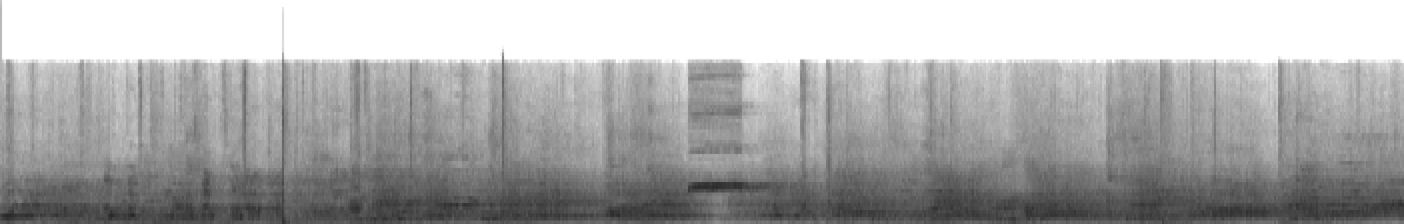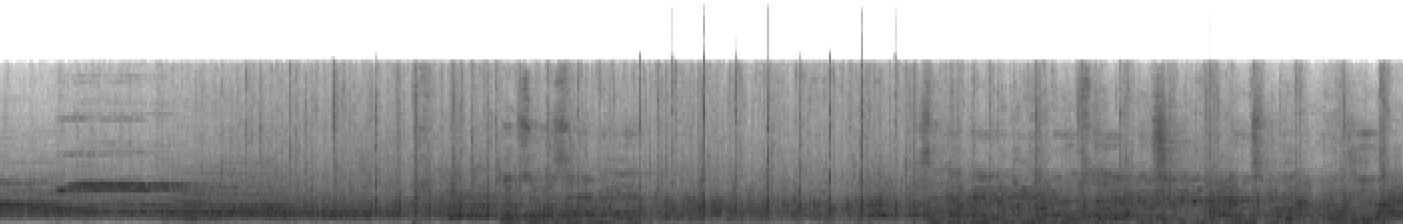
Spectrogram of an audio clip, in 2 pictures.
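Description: Young women shout and cheer, echoing in a large hall.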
